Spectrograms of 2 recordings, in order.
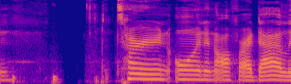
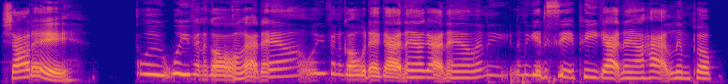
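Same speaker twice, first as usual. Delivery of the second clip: high, loose, fast street talk; homie slang voice; 8 semitones higher than usual. Retold or imitated. Talking to friends around us, high fast slang. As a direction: slip into relaxed slang with the homies. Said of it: "But when I'm around us".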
